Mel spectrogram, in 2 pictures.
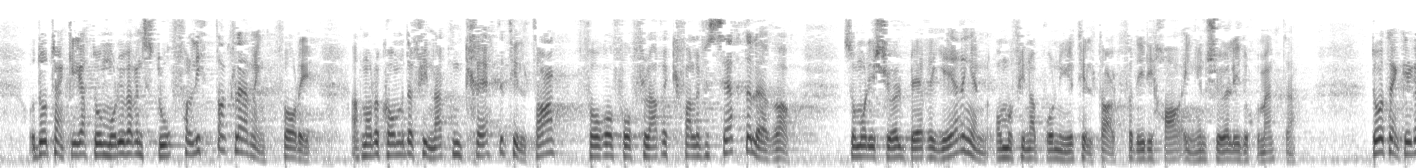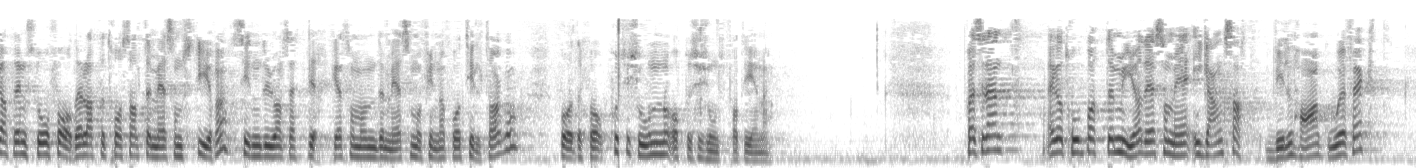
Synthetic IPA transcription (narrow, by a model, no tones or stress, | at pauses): ʔɔd̪ɔːt̪ʰɛŋkəɾɛɡɑt̪̚d̪ɔːmɔd̪ɛjʊʋæːɾəɛnst̪uːɾfɑlɪt̪ːæɾkʰlæːʁɪŋfɔɾd̪ɪ | ʔɑ̰t̪nɔɾd̪ɛkʰɔmːət̪ʰɪlɔfɪnːɑkʰʊŋkʰɾeːt̪ət̪ʰɪlt̪ʰɑːk | fɔɾɔfoːflæːɾəkʰʋɑlɪfɪseːʁt̪əlæːʁəɑ̰ʁ | sɔmɔd̪ɪʃøːlbeːɾɛjeːɾɪŋənɔmɔfɪnːɑpʰɔnyːət̪ʰɪlt̪ʰɑ̰ːkfɔɾd̪iːd̪ɪhɑɾɪ̰ŋːənʃøːlɪd̪ʊkʉmɛ̰nt̪ʰə̰ | d̪̥ɔːt̪ʰɛŋkəɾɛɡɑt̪̚d̪ɛɛnst̪uːʁfɔʁd̪eːlɑt̪̚d̪ɛt̪ʰɾɔsɑlt̪̚d̪ɛmɛːsɔmst̪yːɾəsiːd̪n̩d̪ɛʉːɑnsɛt̪ːʋɪʁkəsɔmɔmd̪ɛmeːsɔmɔfɪnːɑpʰɔt̪ʰɪlt̪ʰɑːɡɔb̥oːd̪əfɔɾpʰʊsɪʂuːnən̩ɔʔɔpʊsɪʃuːnspʰɑʁt̪ʰiːənə̰ | pʰɾɛsɪd̪ɛnt̪ɛ̰ɡhɑɾt̪ʰɾuːpɔɑt̪̚d̪ɛmyːəɑʋd̪ɛsɔmɛʔɪɡɑŋːsɑt̪ːʋɪlɦɑːɡuːɛfɛkt̪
